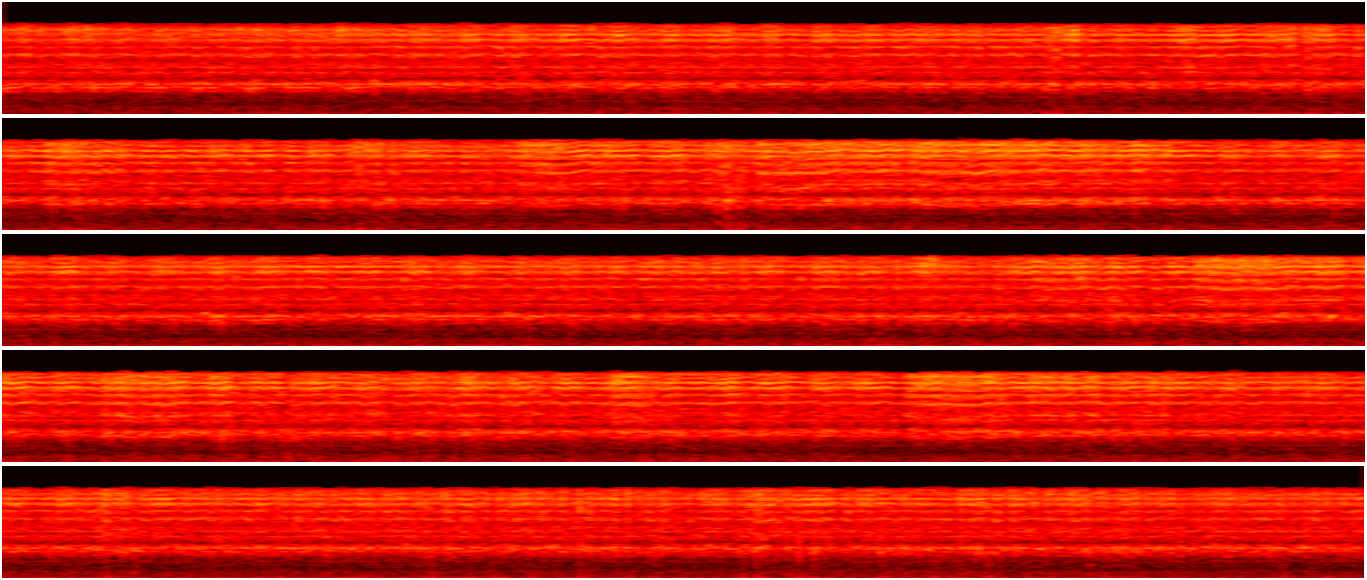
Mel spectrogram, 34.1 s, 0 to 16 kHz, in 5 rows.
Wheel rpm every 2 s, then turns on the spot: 230, 230, 230, 230, 230, 220, 230, 230, 230, 230, 230, 230, 230, 230, 230, 240, 230.
none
